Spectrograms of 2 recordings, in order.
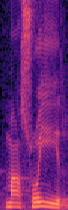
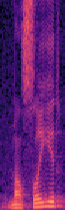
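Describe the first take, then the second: First: The s is followed by a rounded w sound. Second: The s is thick and heavy. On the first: The speaker calls it wrong. "Tidak pula maswir" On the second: The speaker calls it right. "Usahakan wa bi'sal masir"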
